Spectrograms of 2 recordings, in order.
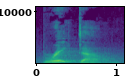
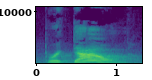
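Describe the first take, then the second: First: The stress is on the first part. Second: The stress is on the second part. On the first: It is used as a noun. "read the nouns with the stress on the first syllable" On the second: It is used as a verb. "the opposite"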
